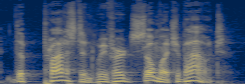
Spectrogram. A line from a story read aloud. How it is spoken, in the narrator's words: exclaimed the young man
